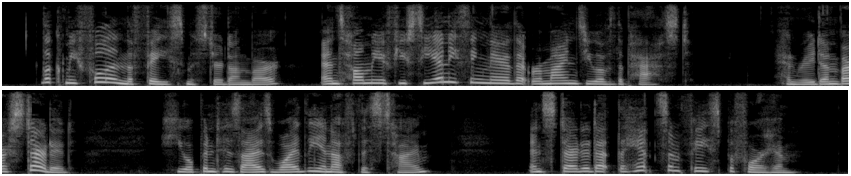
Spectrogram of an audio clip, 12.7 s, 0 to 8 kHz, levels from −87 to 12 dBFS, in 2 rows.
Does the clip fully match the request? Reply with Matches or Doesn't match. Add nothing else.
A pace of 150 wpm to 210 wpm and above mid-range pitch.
Matches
